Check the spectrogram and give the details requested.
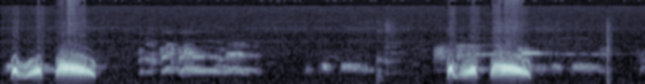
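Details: Decoy spotted dove in the 'giọng thổ' voice style, cooing to lure wild doves: a short double note, then a long rolling coo, a quiet warbling pause, and the same phrase again.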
